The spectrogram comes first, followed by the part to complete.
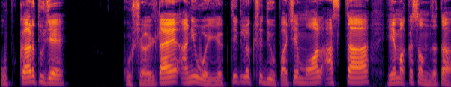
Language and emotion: Goan Konkani, surprised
